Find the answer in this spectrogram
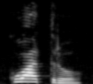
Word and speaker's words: cuatro: However, if we've got a U between a G or Q, a G or Q, and another vowel, it's normally silent. So, listen to our examples. Cuatro, cuatro. Nueve, nueve. Buenas noches, buenas noches.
